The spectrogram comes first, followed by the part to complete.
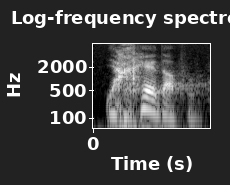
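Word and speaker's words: יַחְדָּו: 야헤다부. 제가 왜 발음을 했냐면요. 아케다하고 발음이 비슷해요. 아케다, 야헤다부.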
